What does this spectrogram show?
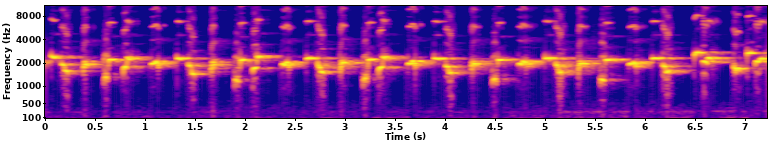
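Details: Continuous whistled warbling from a yellow-vented bulbul, played to coax other bulbuls into singing; bright notes dip and rise in quick succession, roughly three to four per second, without pause.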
